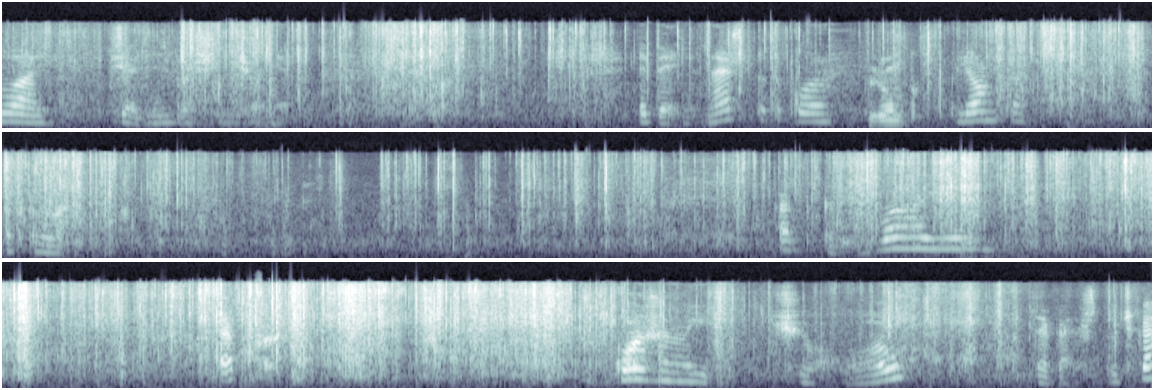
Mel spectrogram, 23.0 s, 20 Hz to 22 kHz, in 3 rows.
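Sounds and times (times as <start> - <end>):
plastic film crinkling: 0.0 - 23.0.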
